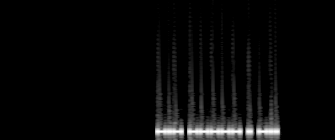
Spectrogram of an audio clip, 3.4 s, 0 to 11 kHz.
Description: Morse code, heard as a keyed tone, about 47 wpm, 700 Hz. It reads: K0ED
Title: USA Call Signs - 4 Characters - Repeated 3x - 45wpm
